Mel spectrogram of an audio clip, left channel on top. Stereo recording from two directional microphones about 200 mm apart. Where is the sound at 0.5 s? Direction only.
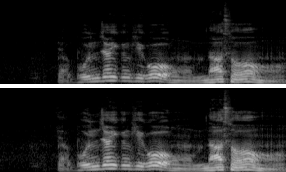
15° right (ahead or behind).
